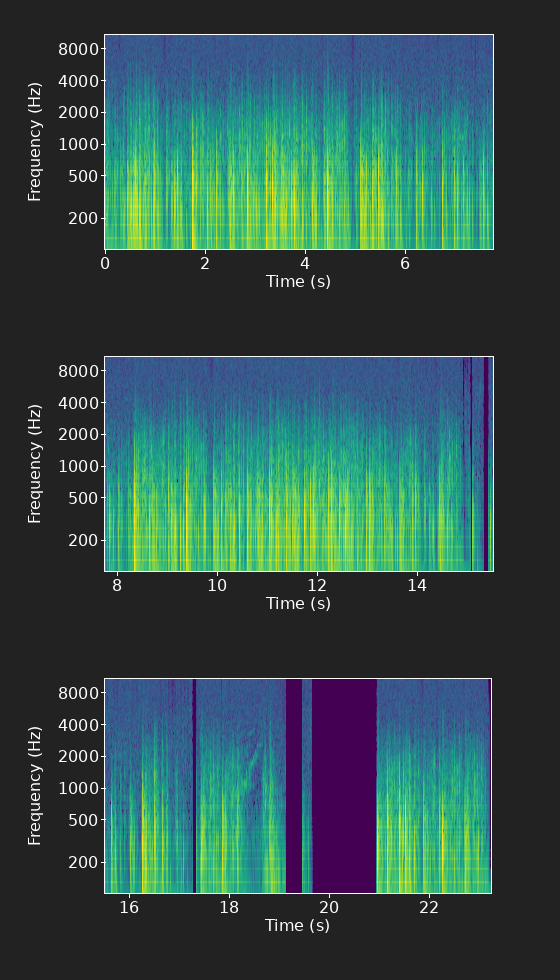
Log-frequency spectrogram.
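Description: A man talks close to a microphone, in a low, thoughtful voice.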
